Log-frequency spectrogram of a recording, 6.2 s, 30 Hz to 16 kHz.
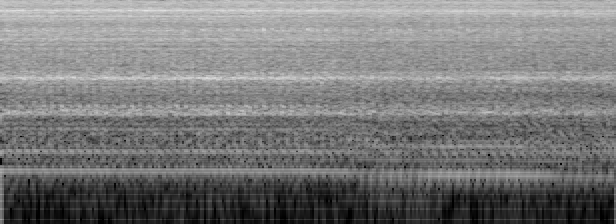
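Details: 1966 Dodge Dart 225 slant six after fixing the new Autolite-style single-barrel carburettor's fuel inlet plumbing: smooth, steady idle, slightly low, no tapping or stumble; thought a bit better than the old Holley 1920, maybe missing a little. Normal idle.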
